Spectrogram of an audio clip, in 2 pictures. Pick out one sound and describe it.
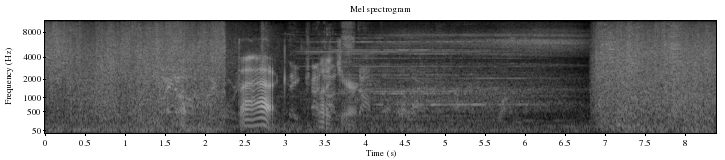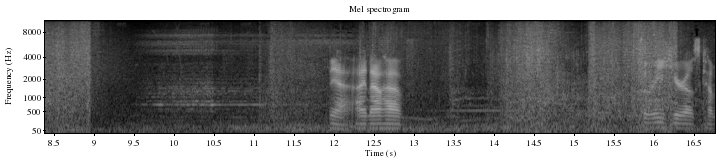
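Swords clash and clang in a game battle.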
